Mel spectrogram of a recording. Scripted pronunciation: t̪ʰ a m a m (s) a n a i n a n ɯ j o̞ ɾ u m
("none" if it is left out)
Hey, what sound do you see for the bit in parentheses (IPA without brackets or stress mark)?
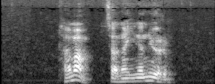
s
